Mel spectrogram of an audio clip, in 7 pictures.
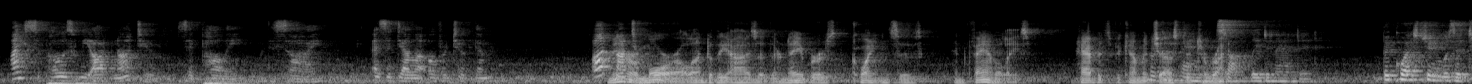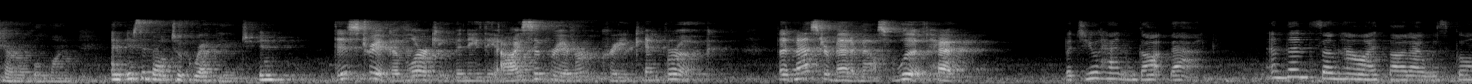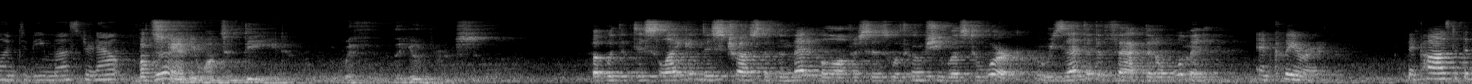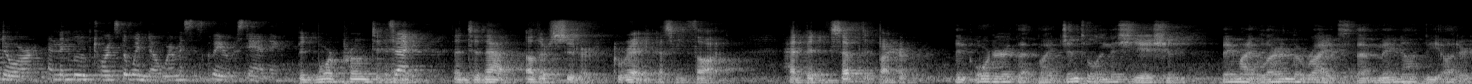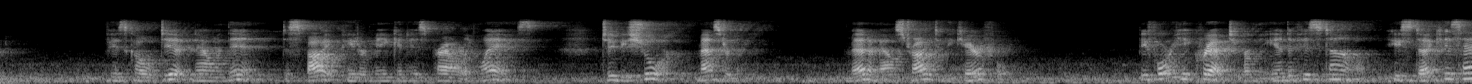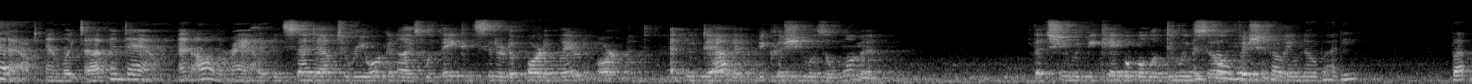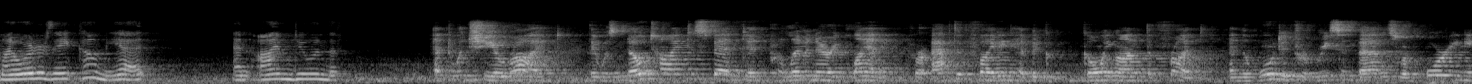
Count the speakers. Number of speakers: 10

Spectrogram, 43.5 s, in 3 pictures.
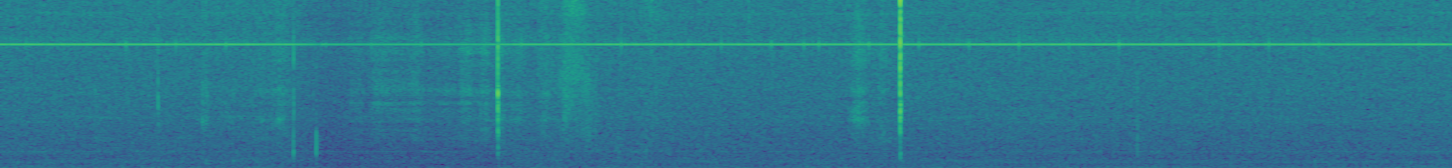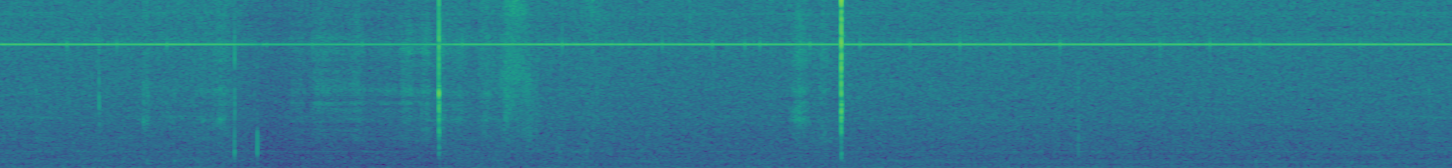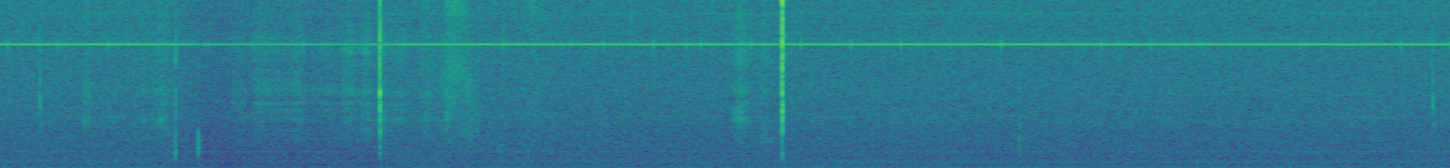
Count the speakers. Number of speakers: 0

